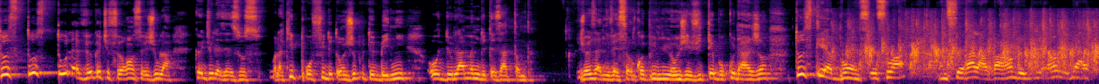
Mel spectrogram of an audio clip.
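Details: Adult speaker; normal voice.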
